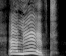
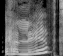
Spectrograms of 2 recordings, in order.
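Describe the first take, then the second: First: High, jubilant cry with falling end; euphoric exclamation. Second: High, rising question of disbelief; astonished question. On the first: A narrator's reading. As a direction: announce it joyfully to everyone. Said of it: "rief Vitali euphorisch". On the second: Acted. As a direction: ask it amazed, pitch shooting up. Jelena reacts to the news.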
